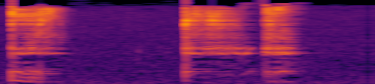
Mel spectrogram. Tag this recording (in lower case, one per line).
fart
